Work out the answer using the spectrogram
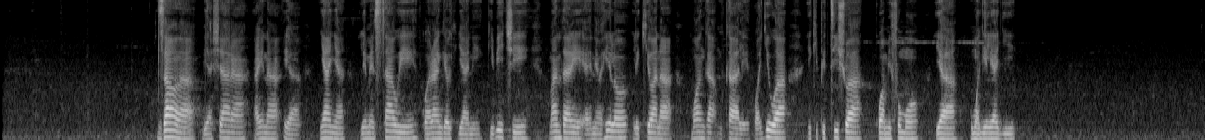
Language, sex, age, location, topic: Swahili, male, 36-49, Dar es Salaam, agriculture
